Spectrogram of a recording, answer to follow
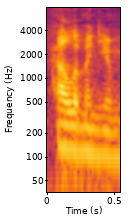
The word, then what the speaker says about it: aluminium: Right, rocketry allows you to found the corporation Aluminium Co. And I will pronounce it like that even without the I in there.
